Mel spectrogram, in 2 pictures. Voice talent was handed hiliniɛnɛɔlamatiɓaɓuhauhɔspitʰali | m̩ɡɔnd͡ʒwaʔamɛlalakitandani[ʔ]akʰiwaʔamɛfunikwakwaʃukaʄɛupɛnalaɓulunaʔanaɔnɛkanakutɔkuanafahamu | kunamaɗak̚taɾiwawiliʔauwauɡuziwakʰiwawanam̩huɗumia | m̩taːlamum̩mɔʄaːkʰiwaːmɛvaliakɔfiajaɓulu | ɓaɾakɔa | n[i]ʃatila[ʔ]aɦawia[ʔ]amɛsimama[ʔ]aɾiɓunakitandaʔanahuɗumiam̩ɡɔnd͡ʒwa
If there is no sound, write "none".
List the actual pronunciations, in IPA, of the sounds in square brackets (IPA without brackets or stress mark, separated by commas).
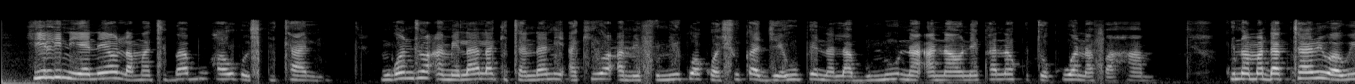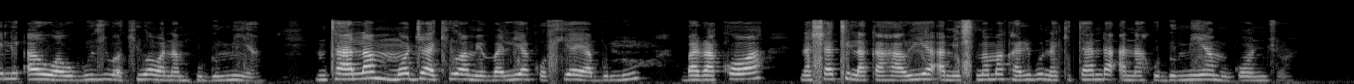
ʔ, a, k, ʔ, k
